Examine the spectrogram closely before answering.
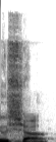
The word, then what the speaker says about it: fuchsia: yeah and then just be like this is fushia or fie or whatever the it is fuchsia fuchia sake fuchsia okay that was close enough no how do you know it's pronounced that way cuz that's a color and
